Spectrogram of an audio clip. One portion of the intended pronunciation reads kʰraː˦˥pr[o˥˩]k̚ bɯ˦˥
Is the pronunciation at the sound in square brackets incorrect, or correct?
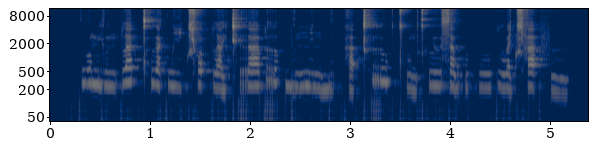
correct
